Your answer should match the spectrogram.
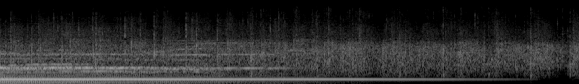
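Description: A crowd at a Kingdom Faith Yorkshire Sunday morning meeting claps steadily and warmly for several seconds to welcome the speaker, over a sustained musical chord, which fades out while the applause carries on toward the end.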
